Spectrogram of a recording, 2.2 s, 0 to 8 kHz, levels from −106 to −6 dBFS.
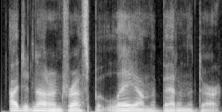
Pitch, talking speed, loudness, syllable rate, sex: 120 Hz, 325 wpm, -16 LUFS, 6.3 syllables/s, male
